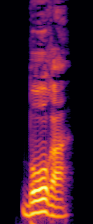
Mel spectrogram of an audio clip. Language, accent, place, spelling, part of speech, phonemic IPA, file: German, Germany, Berlin, Bohrer, noun, /ˈboːʁɐ/, De-Bohrer.ogg
- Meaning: 1. agent noun of bohren 2. agent noun of bohren: drill (tool)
